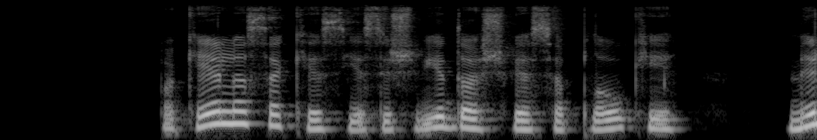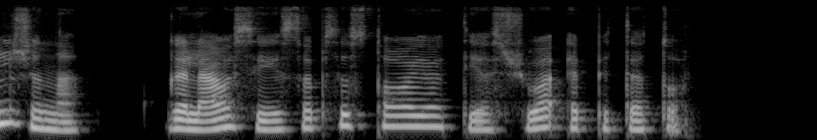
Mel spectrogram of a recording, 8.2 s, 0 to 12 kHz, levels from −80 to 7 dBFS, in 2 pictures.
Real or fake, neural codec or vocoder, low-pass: real; none; 10.8 kHz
